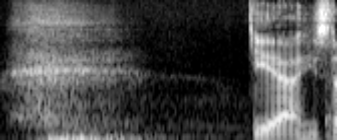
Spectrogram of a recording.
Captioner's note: sighs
